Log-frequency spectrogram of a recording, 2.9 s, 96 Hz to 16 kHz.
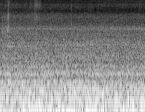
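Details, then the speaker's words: Dodge Promaster 1500 van engine starts right up and idles with a steady, even low rumble, no knocks or squeals, after replacing the faulty electronic shifter module (ESM) and clearing codes; normal running. "Start right up. Now it's running."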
